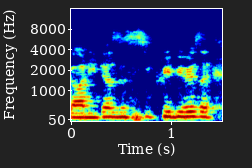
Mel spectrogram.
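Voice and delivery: ordinary talk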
